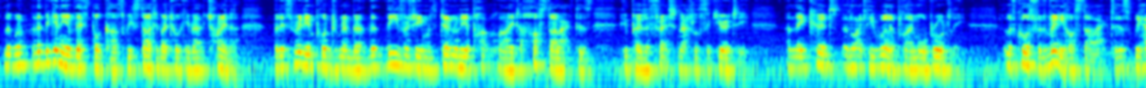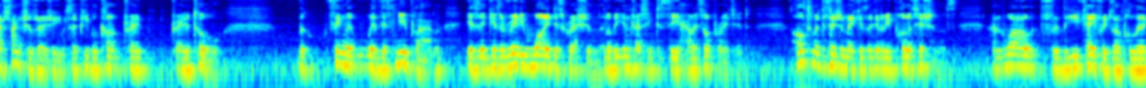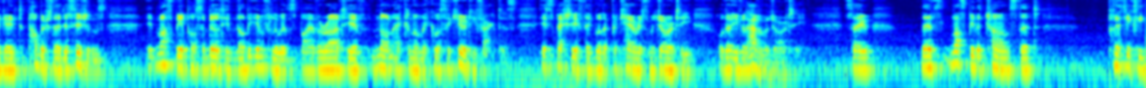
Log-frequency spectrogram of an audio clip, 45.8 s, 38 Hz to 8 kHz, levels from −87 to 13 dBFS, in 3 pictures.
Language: English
